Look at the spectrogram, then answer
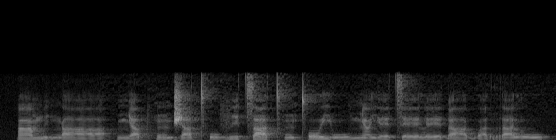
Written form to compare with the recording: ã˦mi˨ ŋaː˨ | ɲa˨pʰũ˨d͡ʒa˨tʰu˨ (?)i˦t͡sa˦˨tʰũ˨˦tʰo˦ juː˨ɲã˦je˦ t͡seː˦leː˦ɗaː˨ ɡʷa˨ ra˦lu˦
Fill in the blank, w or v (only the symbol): v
